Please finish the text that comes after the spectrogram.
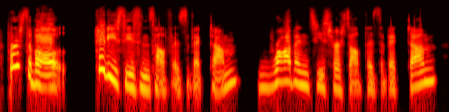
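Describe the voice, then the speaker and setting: A woman's voice: lowish voice, very animated, brisk, gravelly, no echo, clean studio sound. A woman hosting a podcast, giving a solo recap of a TV show in a blunt, opinionated way with sarcastic asides. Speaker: podcast host.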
